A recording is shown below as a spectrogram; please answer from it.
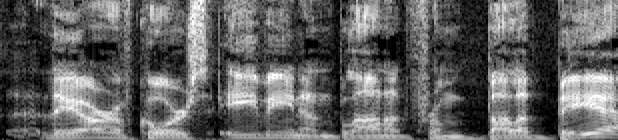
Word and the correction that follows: Be a Belle: How are you, ladies? – Hi, from Be a Belle. – Be a Belle, get the name right.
